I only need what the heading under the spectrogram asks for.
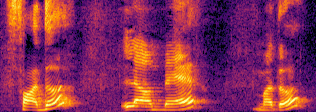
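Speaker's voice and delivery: normal talking voice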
